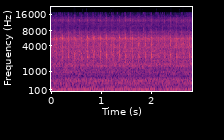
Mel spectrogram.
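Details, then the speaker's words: Chevy S10 running with the valve cover off while the lifters are adjusted: fast, even ticking of about four taps a second, in time with the engine. Backing off the adjustment makes the hydraulic lifter tap while it squirts oil. "so back it off and you'll listen you'll hear it getting noisy there it is now it's squirting oil there It Go did you hear it that thing's tapping away"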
